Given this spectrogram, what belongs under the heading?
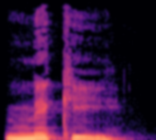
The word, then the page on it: mickey: American English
